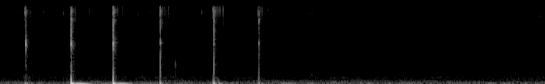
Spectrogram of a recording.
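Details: Sharp clicks and taps sound six times in a quiet small room, then fade, with no animal sound.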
